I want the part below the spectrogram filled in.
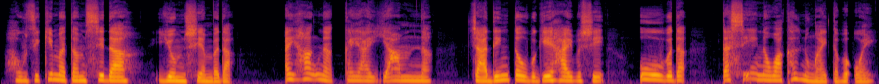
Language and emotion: Manipuri, sad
